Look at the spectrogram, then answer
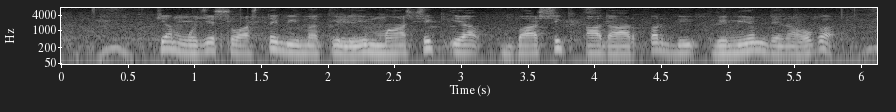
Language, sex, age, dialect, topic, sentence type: Hindi, male, 31-35, Marwari Dhudhari, banking, question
